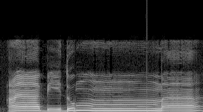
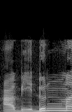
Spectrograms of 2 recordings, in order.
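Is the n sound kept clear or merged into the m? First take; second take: merged m; clear n. First: The n merges into a nasalized, held m. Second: A clear n sound is heard before ma. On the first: The speaker calls it right. "bunyi n dimasukkan ke bunyi m" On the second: The speaker calls it wrong. "Bukan abidun ma"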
